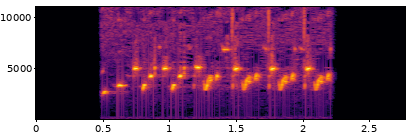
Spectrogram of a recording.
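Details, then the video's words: European goldfinch song played to teach young goldfinches and a mule, 2020: a two-second burst of quick, liquid, bouncing twitters rising and falling in pitch. "Ecolage Chardonneret Melodieux // Goldfinch Song to teach young people // أغنية الحسون لتعليم الشباب"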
